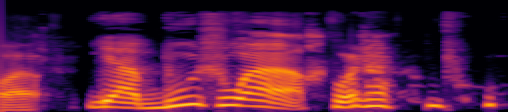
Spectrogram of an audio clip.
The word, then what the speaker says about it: bourgeois: So if we break down what's happening, we have two syllables. The BOU, I think we're okay with. That's Mhm. boo. Now the Mhm. GEOIR. So the E is not pronounced. The E is Mhm. not pronounced. It is there really to keep our soft G sound.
